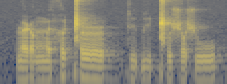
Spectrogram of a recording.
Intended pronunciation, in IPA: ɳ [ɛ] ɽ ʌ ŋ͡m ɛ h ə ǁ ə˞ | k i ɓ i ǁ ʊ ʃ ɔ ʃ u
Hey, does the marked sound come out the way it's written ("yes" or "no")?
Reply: no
